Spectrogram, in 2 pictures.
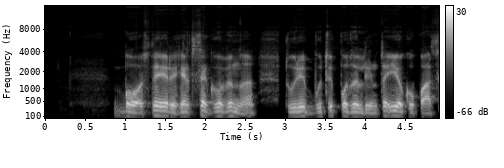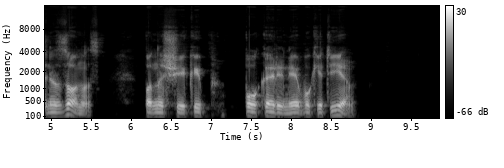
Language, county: Lithuanian, Utena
